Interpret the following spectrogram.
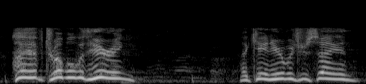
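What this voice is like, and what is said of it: Old grandpa character voice. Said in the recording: “That's my Grandpa voice.”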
